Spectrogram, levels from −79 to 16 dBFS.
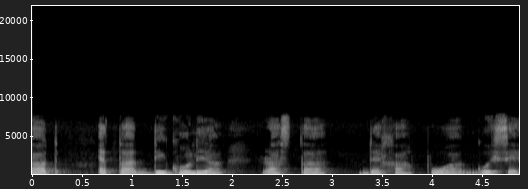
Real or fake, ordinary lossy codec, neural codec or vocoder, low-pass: real; none; none; none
